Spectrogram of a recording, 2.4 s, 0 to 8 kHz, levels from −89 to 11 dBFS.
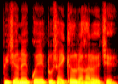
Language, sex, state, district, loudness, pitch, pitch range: Bengali, male, Assam, Hailakandi, -13 LUFS, 105 Hz, 90-110 Hz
